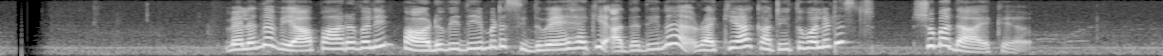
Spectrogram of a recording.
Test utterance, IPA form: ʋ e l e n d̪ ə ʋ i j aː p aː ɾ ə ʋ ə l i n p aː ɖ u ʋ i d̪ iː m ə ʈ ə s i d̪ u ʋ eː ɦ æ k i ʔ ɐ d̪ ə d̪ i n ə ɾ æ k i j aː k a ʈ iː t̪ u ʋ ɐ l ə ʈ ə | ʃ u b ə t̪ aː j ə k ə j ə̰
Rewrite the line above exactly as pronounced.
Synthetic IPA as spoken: ʋ e l e n d̪ ə ʋ i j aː p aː ɾ ə ʋ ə l i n p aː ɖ u ʋ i d̪ iː m ə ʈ ə s i d̪ u ʋ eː ɦ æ k i ʔ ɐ d̪ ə d̪ i n ə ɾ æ k i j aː k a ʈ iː t̪ u ʋ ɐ l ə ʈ ə | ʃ u b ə d̪ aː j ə k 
